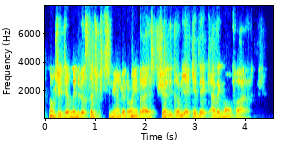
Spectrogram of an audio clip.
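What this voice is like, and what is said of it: Saguenay Quebec French accent. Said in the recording (French): “j'ai un accent du Saguenay”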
